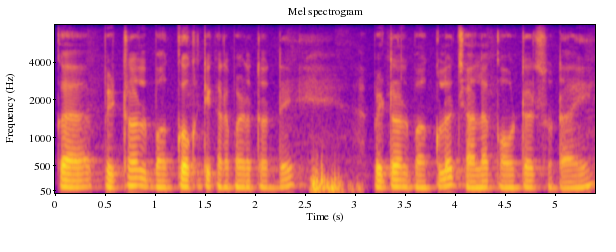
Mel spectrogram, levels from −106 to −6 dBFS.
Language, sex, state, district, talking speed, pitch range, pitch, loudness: Telugu, male, Andhra Pradesh, Annamaya, 110 wpm, 115-125 Hz, 120 Hz, -21 LUFS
